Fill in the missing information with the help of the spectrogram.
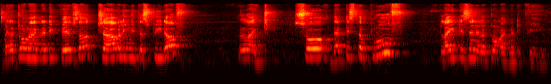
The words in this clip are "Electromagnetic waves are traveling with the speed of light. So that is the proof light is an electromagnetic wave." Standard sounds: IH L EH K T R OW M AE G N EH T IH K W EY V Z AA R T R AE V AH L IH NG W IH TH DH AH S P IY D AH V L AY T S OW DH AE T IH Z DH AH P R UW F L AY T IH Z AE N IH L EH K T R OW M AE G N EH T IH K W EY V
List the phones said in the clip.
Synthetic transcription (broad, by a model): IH L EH K T R OW M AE G N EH T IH K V EY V S AA R T R AE V AH L IH NG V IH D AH S P IY D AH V L AY T S OW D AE T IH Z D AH P R UW F L AY T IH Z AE N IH L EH K T R OW M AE G N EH T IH K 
